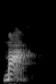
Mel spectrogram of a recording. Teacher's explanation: The fourth tone starts high before a sharp and sudden drop. This tone is held for less time than any of the others.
